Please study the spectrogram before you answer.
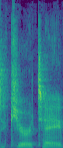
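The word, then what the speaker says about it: sécurité: It's supposed to be pronounced securite, but I think they've given up because that's an alarm for help. That's if you need alarm for help, you say securite. But I think they say security because everybody says security.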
